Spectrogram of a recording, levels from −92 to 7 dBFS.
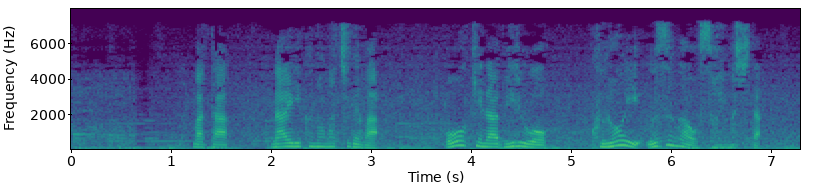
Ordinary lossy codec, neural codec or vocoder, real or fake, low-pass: MP3, 32 kbps; autoencoder, 48 kHz, 128 numbers a frame, DAC-VAE, trained on Japanese speech; fake; 7.2 kHz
